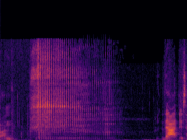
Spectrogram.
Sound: blows raspberry

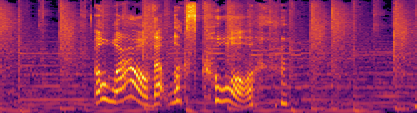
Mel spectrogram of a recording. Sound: chuckle

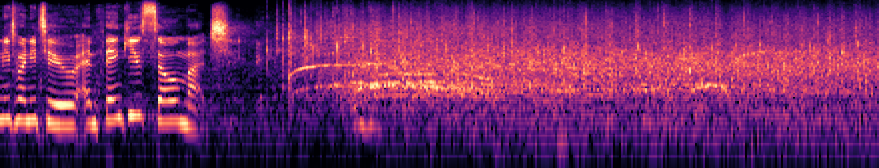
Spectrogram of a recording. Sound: cheering and applause

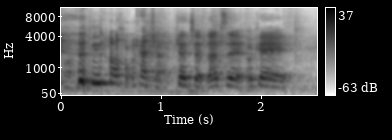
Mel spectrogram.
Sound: laughter

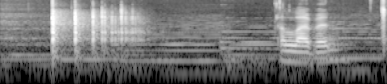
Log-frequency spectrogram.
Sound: dice rolling

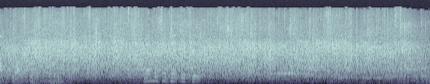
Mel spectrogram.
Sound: applause

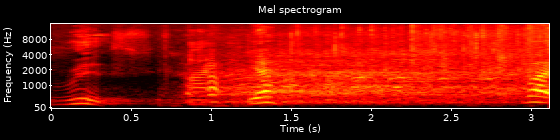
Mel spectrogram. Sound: applause

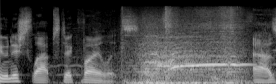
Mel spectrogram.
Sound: man screams

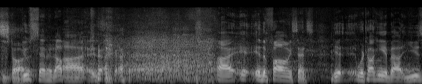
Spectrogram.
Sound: laughter

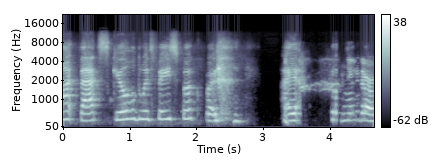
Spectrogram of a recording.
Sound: chuckles

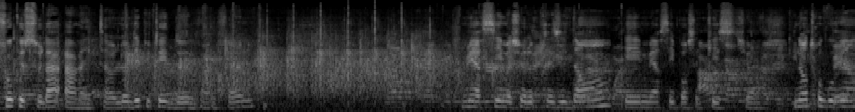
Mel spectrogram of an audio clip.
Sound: applause

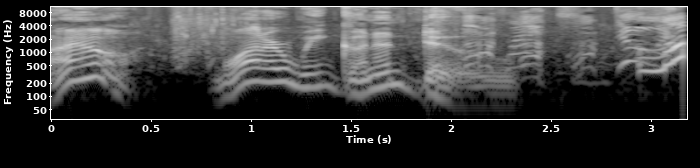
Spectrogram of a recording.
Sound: rabbit and mouse laughing

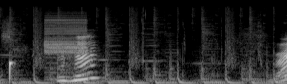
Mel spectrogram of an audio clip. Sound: buzzer

